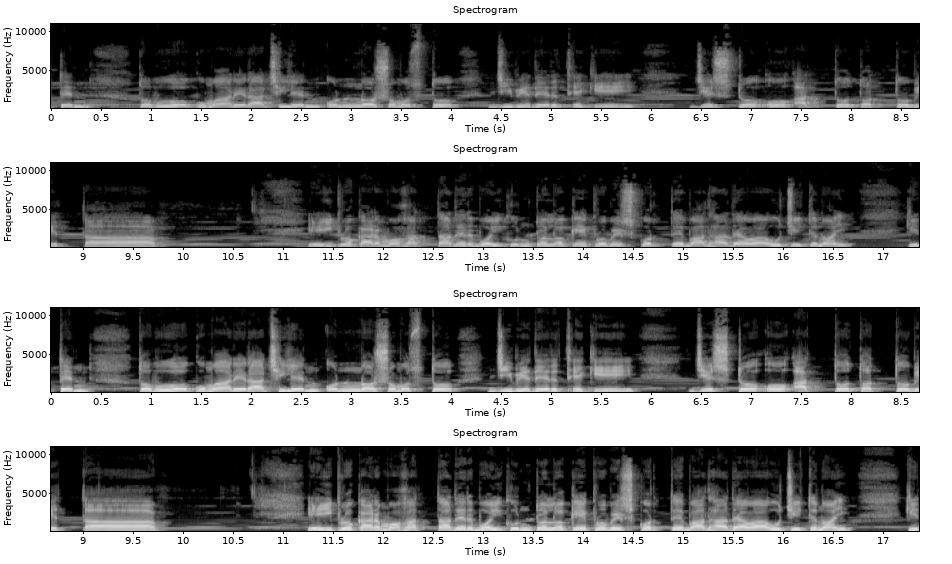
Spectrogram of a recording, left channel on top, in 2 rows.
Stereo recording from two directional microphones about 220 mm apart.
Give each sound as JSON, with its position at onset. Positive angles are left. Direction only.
{"t": 0.1, "sound": "speech", "side_deg": -45}
{"t": 11.0, "sound": "speech", "side_deg": -45}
